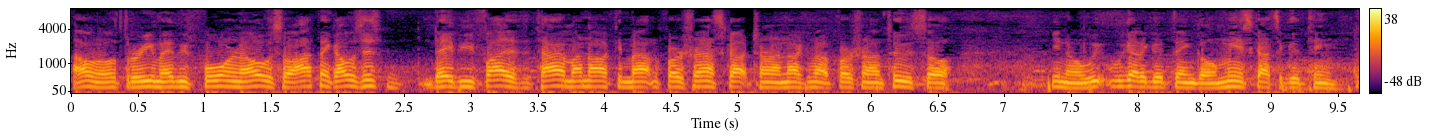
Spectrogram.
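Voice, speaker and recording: In an Arkansas accent, a man talks at a very fast pace and a fairly high pitch, keeping very even loudness and fairly even intonation. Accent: Southern US (Arkansas). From US South, Arkansas (Mansfield, near Fort Smith). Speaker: professional boxer. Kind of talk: interview. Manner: casual, laid-back.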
